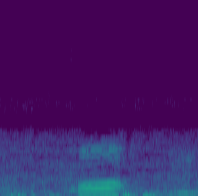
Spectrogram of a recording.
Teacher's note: خا کا مخرج ادنائے حلق یعنی حلق کا منہ کی طرف والا حصہ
